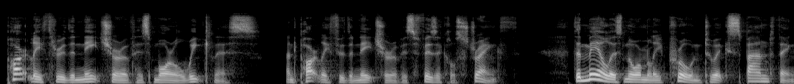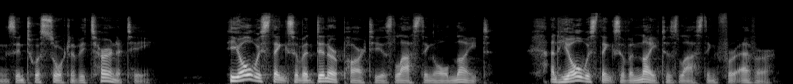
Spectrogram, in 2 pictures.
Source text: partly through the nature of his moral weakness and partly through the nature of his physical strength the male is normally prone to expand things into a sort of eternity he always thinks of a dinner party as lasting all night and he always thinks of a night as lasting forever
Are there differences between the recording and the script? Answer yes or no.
no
